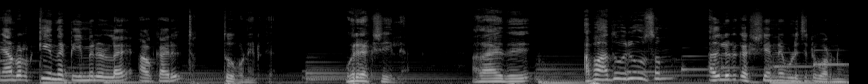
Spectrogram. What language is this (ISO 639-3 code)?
mal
